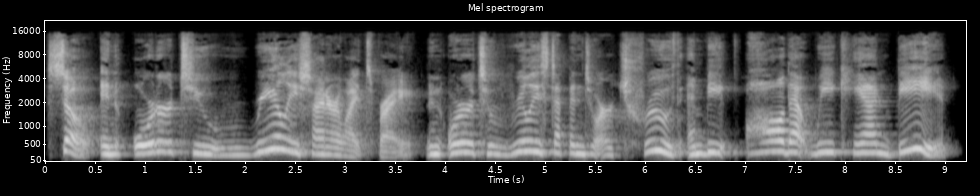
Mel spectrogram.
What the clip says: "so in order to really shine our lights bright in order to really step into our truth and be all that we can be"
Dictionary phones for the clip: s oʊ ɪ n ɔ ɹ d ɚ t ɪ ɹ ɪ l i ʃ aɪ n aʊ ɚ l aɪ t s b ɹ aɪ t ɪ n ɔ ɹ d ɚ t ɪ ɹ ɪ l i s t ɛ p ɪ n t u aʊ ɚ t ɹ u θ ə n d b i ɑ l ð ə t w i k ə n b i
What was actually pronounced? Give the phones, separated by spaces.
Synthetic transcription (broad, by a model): s oʊ ɪ n ɔ ɹ d ɚ t ɪ ɹ ɪ l i ʃ aɪ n aʊ ɚ l aɪ t s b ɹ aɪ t ɪ n ɔ ɹ d ɚ t ɪ ɹ ɪ l i s t ɛ p ɪ n t u aʊ ɚ t ɹ u θ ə n b i ɑ l ð ə t w i k ə n b i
